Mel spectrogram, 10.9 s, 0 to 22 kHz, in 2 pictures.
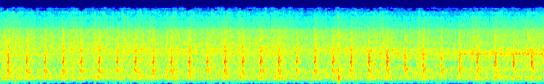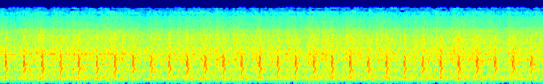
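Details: Infiniti FX35 engine warmed up at smooth idle: steady even tick about three times a second, a light knock from inside the engine.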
